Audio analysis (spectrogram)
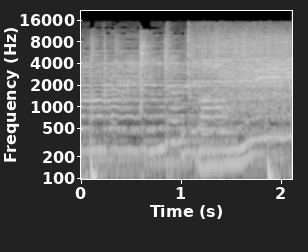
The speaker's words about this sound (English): It's a nice little blender.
